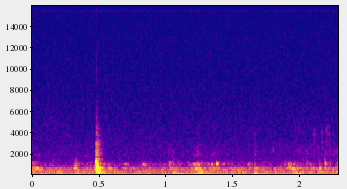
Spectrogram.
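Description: Low, steady rumble of wind and water around a small boat, with one sharp click about half a second in.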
